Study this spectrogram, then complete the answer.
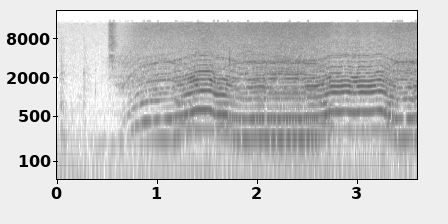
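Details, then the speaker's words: KFPlan Z55 Predator 660 mm RC plane bench test: motor whine rises as the throttle opens, then the pitch shifts as the built-in gyro corrects; healthy motor run. "So, props are turning. And if you can hear the change in pitch, it's because the built-in gyro is correcting to try and keep it level and doing whatever it's supposed to be doing."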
